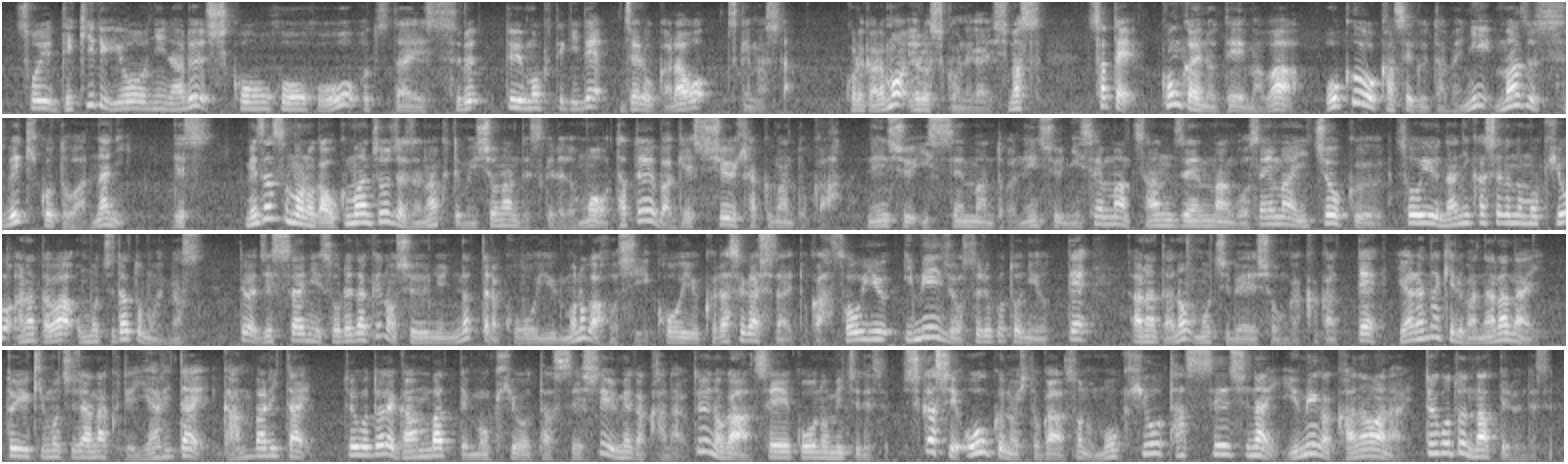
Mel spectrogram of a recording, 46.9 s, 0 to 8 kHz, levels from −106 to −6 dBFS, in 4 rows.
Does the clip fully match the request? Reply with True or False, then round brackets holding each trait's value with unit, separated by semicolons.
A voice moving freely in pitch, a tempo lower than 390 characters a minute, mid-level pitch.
True (6.4 semitones; 375 characters per minute; 180 Hz)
